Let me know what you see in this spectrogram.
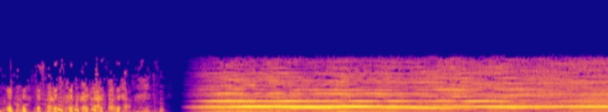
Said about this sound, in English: Oh, no, the sirens are frightening the children here. The kids are running, and the dogs are running.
